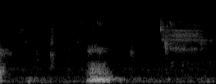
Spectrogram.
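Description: A brief wordless sound from a man's voice about a second in, followed by a short breath.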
